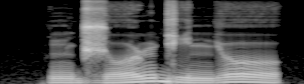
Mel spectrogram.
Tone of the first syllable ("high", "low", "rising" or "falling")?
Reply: rising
